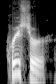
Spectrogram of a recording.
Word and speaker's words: Priester: Who's their big, Quinn, is it Quinn Priester? Is how you pronounce his name? – Priester, actually. – Priester. – Yep.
